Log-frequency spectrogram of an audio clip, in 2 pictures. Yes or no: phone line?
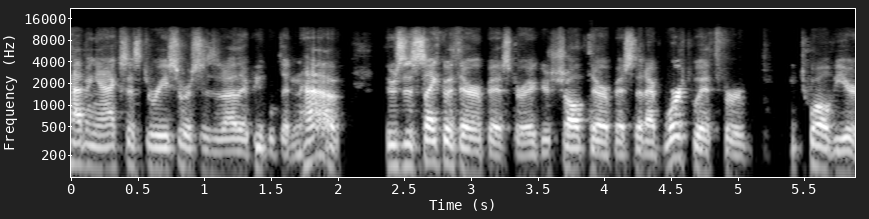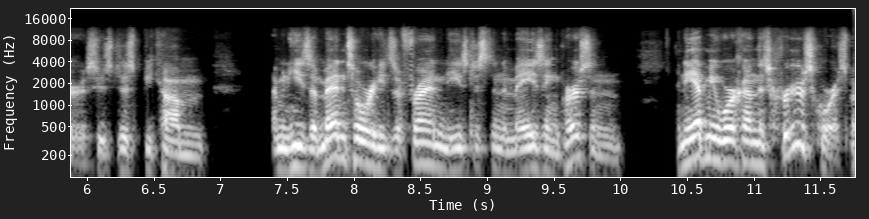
no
